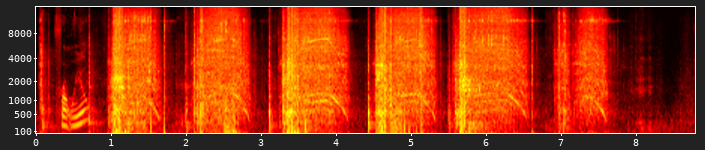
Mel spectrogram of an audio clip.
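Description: An impact wrench whirs and hammers in loud bursts.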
